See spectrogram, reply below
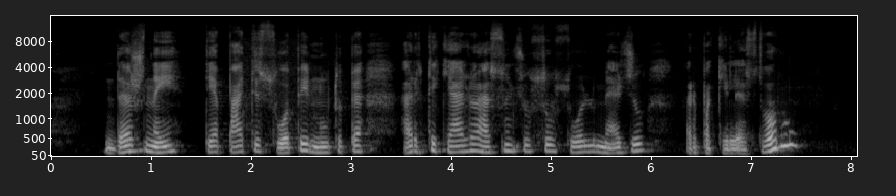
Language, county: Lithuanian, Utena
